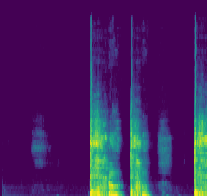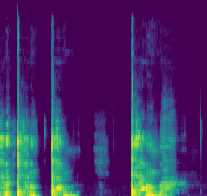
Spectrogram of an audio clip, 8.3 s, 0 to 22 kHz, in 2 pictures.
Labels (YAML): expert_labels:
- quality: good
  cough_type: wet
  dyspnea: false
  wheezing: false
  stridor: false
  choking: false
  congestion: false
  nothing: true
  diagnosis: lower respiratory tract infection
  severity: mild
age: 71
gender: male
respiratory_condition: true
fever_muscle_pain: false
status: healthy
